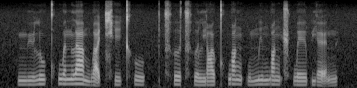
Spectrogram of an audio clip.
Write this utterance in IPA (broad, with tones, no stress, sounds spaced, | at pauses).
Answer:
m y˧˥ l u˥ kʰ w ə˥ n l ä˥˩ m w ä̰˨˩ t͡ɕʰ i˧˥ kʰ u˧ | t͡sʰ ɹ̩˥ t͡sʰ ɹ̩˨ l j ɑ˧˥ ʊ̯ kʰ w ɑ˥˩ ŋ p u˧˥ m i˥ m w ɑ˥˩ ŋ ʈ͡ʂʰ w e˥ ɪ̯ p j ɛ̰˨˩˦ n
